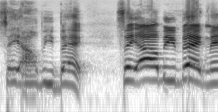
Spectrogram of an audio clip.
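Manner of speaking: high, loud, eager pleading voice.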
